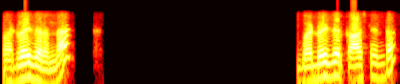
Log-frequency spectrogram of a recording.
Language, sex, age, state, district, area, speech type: Telugu, male, 18-30, Andhra Pradesh, Anantapur, urban, conversation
